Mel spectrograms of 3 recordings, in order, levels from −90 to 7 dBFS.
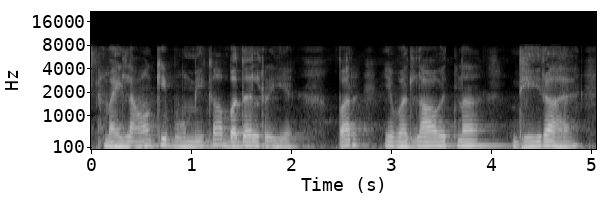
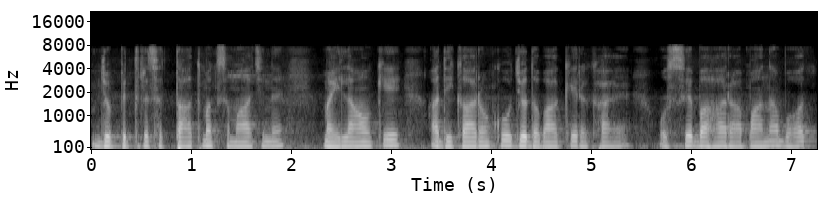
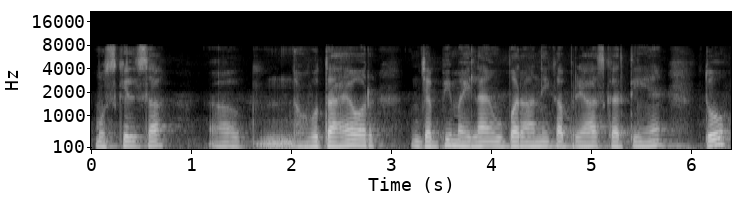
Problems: constant background noise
